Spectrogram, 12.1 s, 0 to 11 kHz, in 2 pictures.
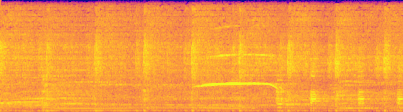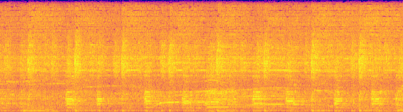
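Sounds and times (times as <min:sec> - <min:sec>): live rock band playing: 0:00.0 - 0:12.0
steady drum beat: 0:00.0 - 0:12.0.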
